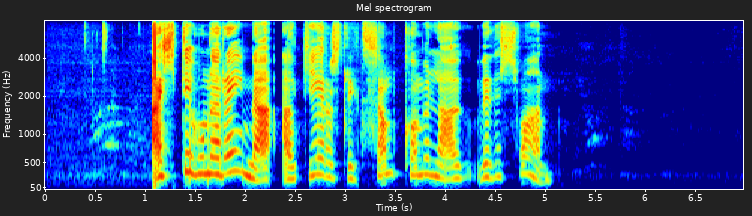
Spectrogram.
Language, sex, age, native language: Icelandic, female, 40-49, Icelandic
